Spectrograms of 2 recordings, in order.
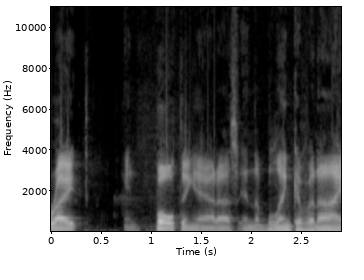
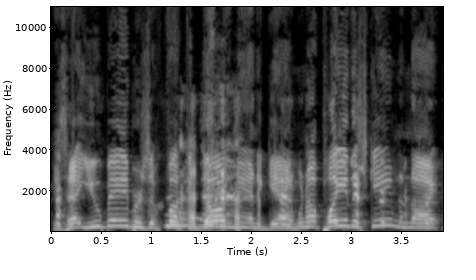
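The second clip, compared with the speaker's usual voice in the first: mock wife voice; 10 semitones higher than usual. Wife voiced suspecting dog man.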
